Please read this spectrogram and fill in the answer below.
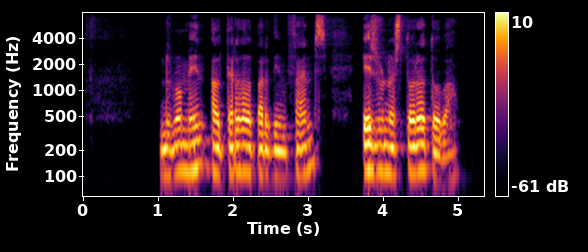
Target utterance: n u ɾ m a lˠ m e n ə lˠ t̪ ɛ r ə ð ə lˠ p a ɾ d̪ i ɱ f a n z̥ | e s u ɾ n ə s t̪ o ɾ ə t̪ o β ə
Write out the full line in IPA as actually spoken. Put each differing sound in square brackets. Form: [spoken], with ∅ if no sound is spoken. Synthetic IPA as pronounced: n u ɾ m a lˠ m e n ə lˠ t̪ ɛ r ə ð ə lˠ p a ɾ d̪ i ɱ f a n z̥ | e [z] u [∅] n ə s t̪ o ɾ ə t̪ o β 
